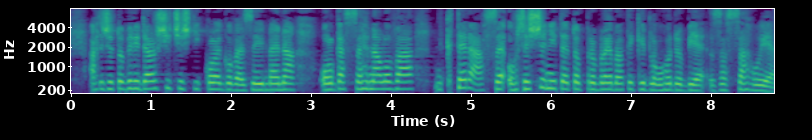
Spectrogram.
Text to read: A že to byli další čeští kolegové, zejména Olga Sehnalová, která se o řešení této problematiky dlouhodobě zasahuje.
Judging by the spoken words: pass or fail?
pass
